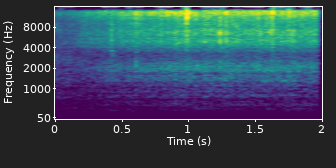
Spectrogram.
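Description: Chicken breast pieces frying in a small pan on high heat, a faint, steady sizzle that starts about half a second in.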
